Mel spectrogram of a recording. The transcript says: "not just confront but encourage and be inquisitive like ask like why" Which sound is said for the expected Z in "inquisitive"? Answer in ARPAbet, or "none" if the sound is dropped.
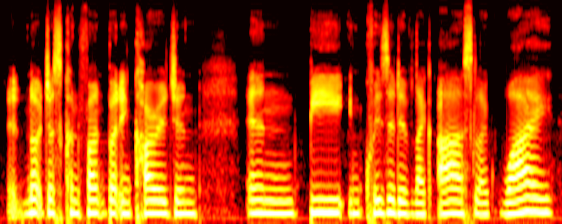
Z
